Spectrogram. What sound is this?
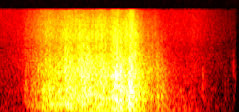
A stereo foley of a parachute opening. Could also be used as a sail luffing.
